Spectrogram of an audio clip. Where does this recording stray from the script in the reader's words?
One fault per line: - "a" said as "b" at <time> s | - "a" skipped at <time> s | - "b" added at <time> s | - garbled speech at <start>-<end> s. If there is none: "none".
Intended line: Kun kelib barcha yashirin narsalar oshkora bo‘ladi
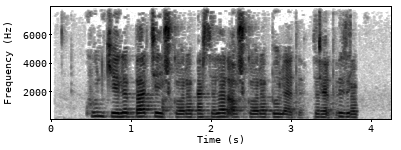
- "yashirin" said as "oshkora" at 1.4 s
- garbled speech at 3.3-3.8 s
